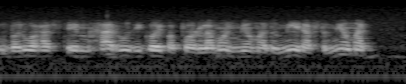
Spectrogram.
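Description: Speech only: a caller talking over a telephone line, the voice thin and narrow as phone audio is, with a brief pause near the end.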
